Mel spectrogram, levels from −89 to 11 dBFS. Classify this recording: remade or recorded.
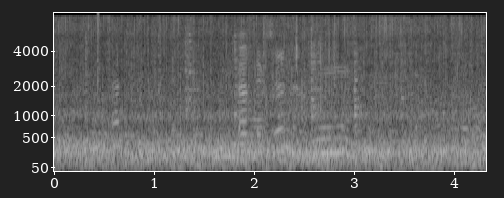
recorded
